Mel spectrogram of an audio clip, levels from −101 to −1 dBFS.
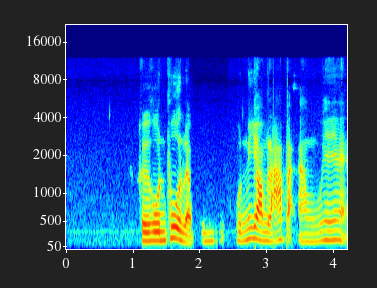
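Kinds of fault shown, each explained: Speech suppressed in double talk: Between 1.9 and 2.36 s the speech sinks by as much as about 20 dB, with around 0.4 s affected in total. The likely cause is an echo canceller that could not tell its own talker from loudspeaker echo while both sides spoke, so it turned everything down. On a waveform the envelope visibly caves in there. On a spectrogram the energy thins.
Repeated stalls (stutter): From 2.53 to 3.68 s the audio drags and catches in 14 short hiccups. Each time, the receiver ran out of incoming sound and stretched the last bit of audio until it could continue. No gap lasts longer than 15 ms and none of the sound is lost, but about 13% of that stretch is filler. On a spectrogram this appears as repeated, smeared slivers. On a waveform it shows as little repeated segments that break the natural rhythm.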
